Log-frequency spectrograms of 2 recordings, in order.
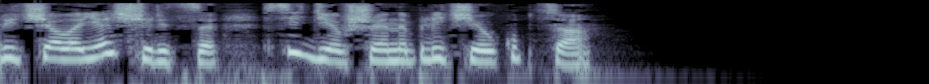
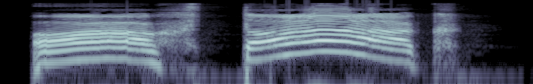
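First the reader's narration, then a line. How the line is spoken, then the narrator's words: Knight's roar. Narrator (Russian): взревел рыцарь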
